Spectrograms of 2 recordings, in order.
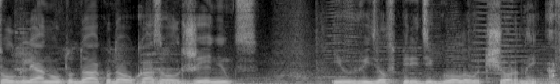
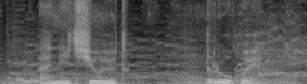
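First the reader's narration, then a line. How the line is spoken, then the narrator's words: Whisper. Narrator (Russian): прошептал Дженнингс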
